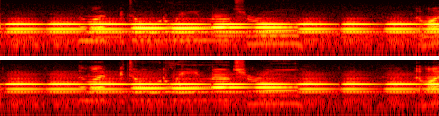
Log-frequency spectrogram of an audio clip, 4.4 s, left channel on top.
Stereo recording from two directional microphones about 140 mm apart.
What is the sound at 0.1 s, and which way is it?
Music, 25° right (ahead or behind).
